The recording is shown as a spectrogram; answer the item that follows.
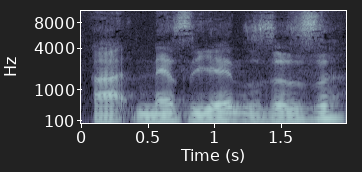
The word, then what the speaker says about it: Nazianzus: Gregory of Nazianzus, which is exactly how you pronounce it, church father, lived a long time ago, he was talking about the incarnation, and he said this.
